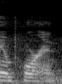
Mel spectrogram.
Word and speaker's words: important: And that's really important to me. Oh, important. Make sure you pronounce both T's.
